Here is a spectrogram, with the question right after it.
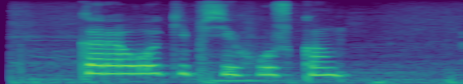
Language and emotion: Russian, neutral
